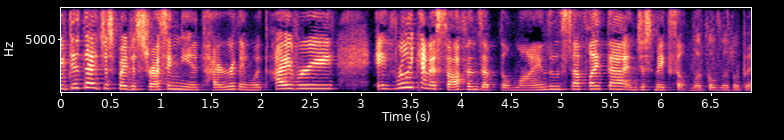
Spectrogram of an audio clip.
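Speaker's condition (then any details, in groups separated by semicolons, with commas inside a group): No condition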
